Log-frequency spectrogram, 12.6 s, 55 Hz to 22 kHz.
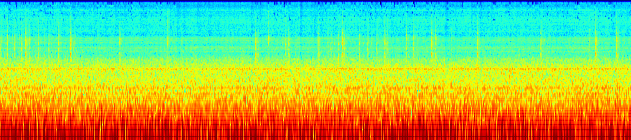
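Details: PlayStation 5 Pro running F1 24 in quality mode with three types of ray tracing. Steady rushing fan noise with a thin constant tone near 1 kHz and no rise or fall; the console fan is working hard under heavy load.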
